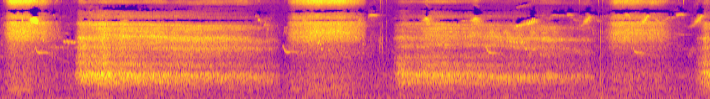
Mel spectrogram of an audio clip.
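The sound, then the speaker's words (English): Slow, deep breaths drawn in and let out by a person standing outside by a large maple tree, four long airy cycles in a steady rhythm, with faint birds chirping in the background. “I'm taking in some deep breaths.”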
